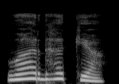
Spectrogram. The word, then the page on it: ವಾರ್ಧಕ್ಯ: vārdhakya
